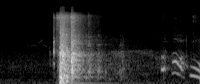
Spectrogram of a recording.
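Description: Homemade potato gun firing: one sharp, very loud bang about half a second in, with a short fading tail, as the potato strikes the toy target. A voice exclaims near the end.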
